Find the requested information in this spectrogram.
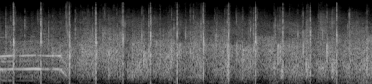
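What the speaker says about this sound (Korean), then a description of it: "수고해주신 회장님께 박수 한번 부탁드립니다." An orientation audience applauds the club president, a loud close burst of separate rhythmic claps. A voice speaks briefly at the very start.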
